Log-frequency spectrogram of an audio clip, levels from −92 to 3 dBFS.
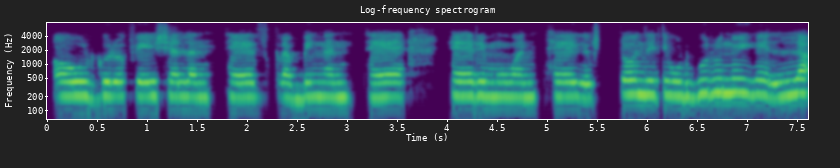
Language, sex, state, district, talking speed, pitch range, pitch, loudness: Kannada, female, Karnataka, Mysore, 100 wpm, 200-215 Hz, 205 Hz, -23 LUFS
